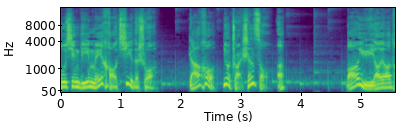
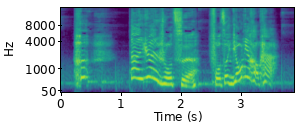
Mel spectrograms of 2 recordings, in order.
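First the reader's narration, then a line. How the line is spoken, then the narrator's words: Laughing. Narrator (Chinese): 王宇笑道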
